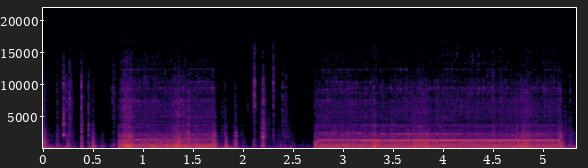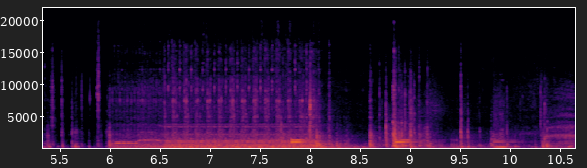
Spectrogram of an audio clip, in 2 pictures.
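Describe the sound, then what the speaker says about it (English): A sewing machine runs a long seam with 5/8 inch seam allowance, its steady close whirring hum lasting several seconds at a time, broken by brief stops and rustling fabric handling. "stitch all the way around using 5/8 of an inch seam allowance"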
